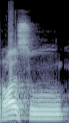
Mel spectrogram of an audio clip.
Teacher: سین واو پہ سو، واو ساکن سے پہلے سین کے اوپر پیش ہے، واو مد ہوگا یعنی واو کھینچے گا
